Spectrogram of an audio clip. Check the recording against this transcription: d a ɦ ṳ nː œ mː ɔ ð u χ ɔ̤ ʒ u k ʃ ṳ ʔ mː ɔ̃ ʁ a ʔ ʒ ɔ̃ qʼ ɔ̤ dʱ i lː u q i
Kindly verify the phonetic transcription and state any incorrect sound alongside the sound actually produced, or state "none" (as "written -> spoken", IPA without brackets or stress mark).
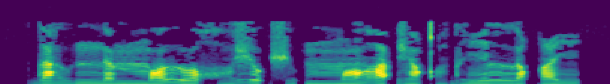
k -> ʔ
